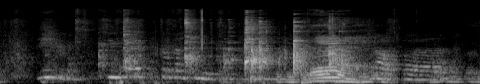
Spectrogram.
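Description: Empty ceramic plates clatter and clink as they are stacked and shuffled, a busy run of sharp knocks with a voice speaking over the handling.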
